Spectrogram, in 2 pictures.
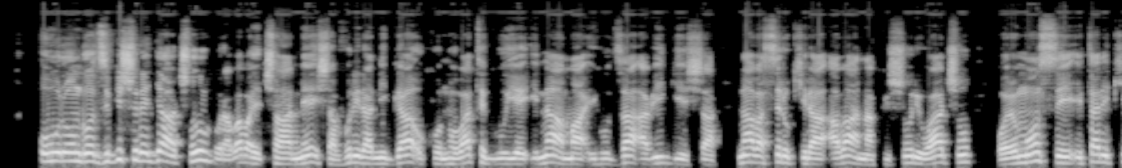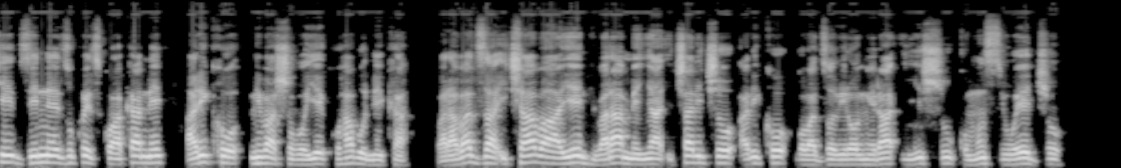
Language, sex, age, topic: Rundi, male, 25-35, education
